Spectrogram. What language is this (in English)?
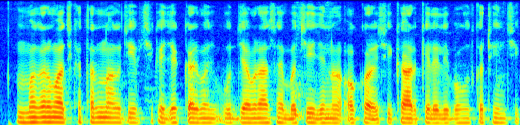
Maithili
